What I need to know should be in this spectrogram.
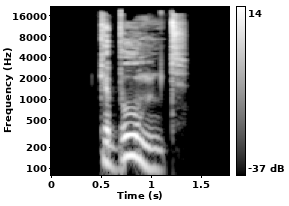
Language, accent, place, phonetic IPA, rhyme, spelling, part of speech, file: German, Germany, Berlin, [ɡəˈbuːmt], -uːmt, geboomt, verb, De-geboomt.ogg
- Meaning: past participle of boomen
